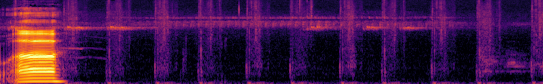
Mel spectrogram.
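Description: Footsteps tread steadily on a hard pavement.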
